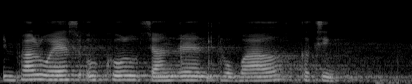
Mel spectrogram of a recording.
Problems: low volume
